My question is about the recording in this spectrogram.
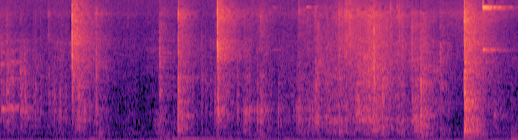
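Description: Trimmer-kit packaging being handled and unpacked: rustling with a few sharp knocks, the loudest about four and a half seconds in.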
